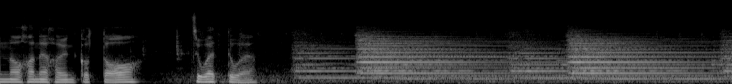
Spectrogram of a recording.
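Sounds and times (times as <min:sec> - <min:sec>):
speech: 0:00.0 - 0:02.7
church bell striking the hour at night: 0:02.9 - 0:07.3.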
